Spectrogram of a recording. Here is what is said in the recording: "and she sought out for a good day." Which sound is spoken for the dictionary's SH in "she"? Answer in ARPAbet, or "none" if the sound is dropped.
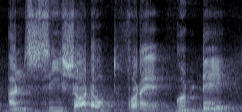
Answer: S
